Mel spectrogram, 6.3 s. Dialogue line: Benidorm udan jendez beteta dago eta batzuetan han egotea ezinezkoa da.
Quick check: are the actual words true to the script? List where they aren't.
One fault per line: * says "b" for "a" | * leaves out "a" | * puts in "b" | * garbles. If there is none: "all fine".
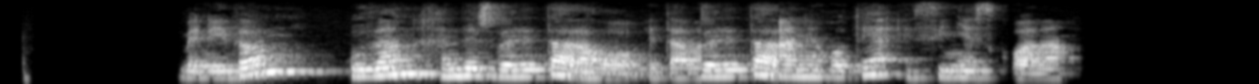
* says "beteta" for "batzuetan"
